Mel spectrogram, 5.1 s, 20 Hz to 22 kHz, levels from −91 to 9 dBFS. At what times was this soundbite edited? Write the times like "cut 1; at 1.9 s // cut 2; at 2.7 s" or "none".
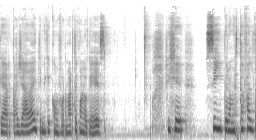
cut 1; at 3.0 s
